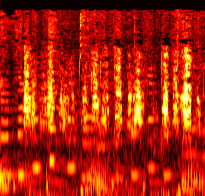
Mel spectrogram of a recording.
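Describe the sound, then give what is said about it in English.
A duck quacks over and over in a quick, steady series of nasal calls, fairly loud, with no one talking. “A duck made her nest under some leaves.”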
